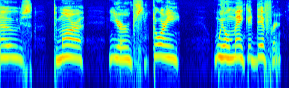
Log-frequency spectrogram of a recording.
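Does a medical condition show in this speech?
Yes: cerebral palsy.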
